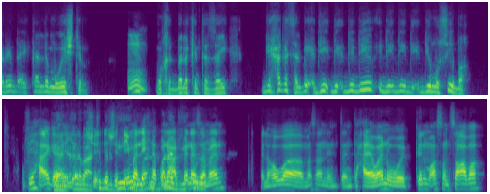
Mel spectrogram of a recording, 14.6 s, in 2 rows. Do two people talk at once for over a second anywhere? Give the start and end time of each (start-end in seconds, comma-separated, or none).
8.1-10.4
